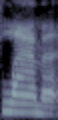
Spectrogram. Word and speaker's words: Lana: hoping it's pronounced lana it's lana it rhymes with banana but you're close thanks um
